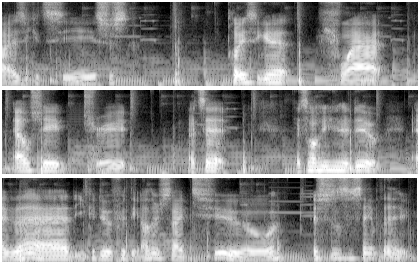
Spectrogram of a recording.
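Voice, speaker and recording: A gaming video creator with a lowish voice casually walks viewers through a building tutorial over gameplay, giving relaxed, chatty instructions. His nose sounds stuffy and congested from allergies.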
